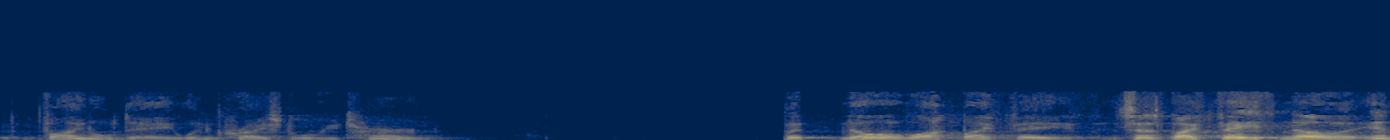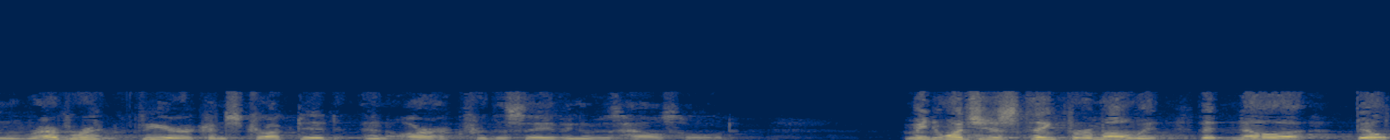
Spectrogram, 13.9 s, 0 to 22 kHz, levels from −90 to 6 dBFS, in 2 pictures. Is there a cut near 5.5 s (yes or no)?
no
